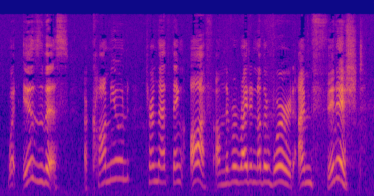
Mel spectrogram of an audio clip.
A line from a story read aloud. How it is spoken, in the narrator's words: Bagthorpe came out of his room and shouted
